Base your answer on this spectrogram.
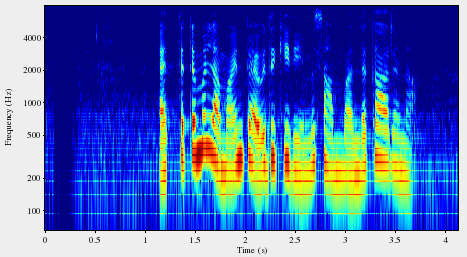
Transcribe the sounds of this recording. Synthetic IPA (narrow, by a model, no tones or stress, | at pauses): æt̪ːɐʈɐməlamajnpæʋəd̪əkiɾiːməsamband̪ɐkaːɾɐna̰ː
